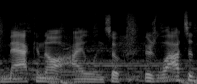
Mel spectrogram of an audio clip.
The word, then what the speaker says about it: Mackinac: it's spelled I think it would be like pronounced like Mackinac is like how it would be read properly but it's Mackinac Island so there's lots of these like Native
